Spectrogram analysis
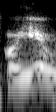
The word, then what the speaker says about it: Poirier: How you Poirier.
